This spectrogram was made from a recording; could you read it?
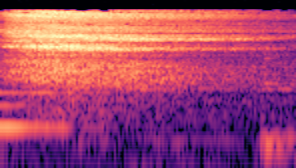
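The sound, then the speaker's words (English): A long, deliberate, exaggerated breath drawn from the stomach, with a steady airy rush that slowly fades over about two seconds, alone without any talking, faint hum underneath. “So it's a real exaggerated breath, breathing in from the stomach.”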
